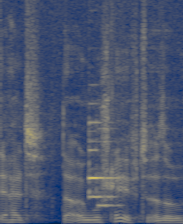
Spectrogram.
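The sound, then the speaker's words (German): A short electronic beep tone from a phone, a low battery warning, sounds partly over a person talking steadily in the foreground. “Das war mein Handy-Akku leer.”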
